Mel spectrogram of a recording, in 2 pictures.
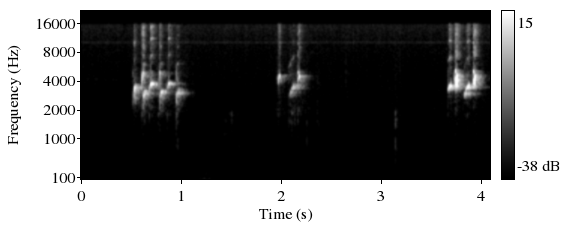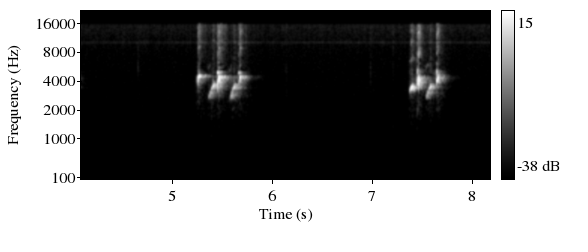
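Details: Five bright, tinkling European goldfinch phrases, each a fast run of three to five liquid chirps, spaced by pauses of about a second, over a faint background hiss.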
